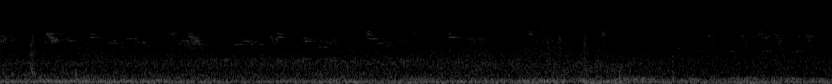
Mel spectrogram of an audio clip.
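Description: Small birds chirping on and off over a steady low outdoor background rumble, with a brief rustle about five seconds in.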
